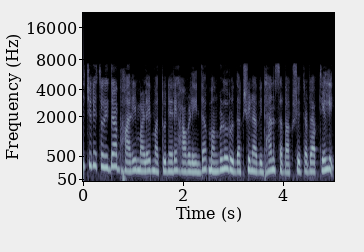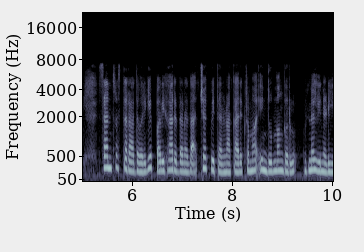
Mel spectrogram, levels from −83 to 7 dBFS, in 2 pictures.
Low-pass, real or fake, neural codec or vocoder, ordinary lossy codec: 7.2 kHz; fake; codec, 16 kHz, 2 kbps, FreqCodec, larger model; none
